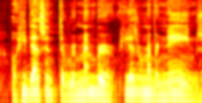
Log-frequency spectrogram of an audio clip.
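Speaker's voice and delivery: usual speaking voice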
